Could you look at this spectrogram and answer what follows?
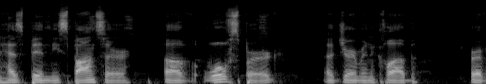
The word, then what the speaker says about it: Wolfsburg: I will say Wolfsburg.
